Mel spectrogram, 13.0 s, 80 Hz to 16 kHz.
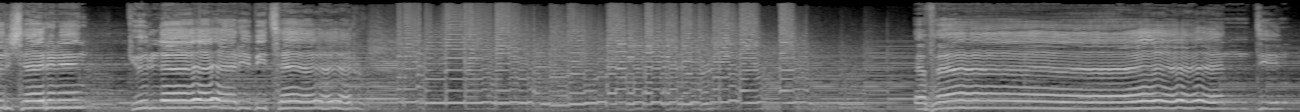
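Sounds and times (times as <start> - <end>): long-necked lute picked: 0.0 - 13.0.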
